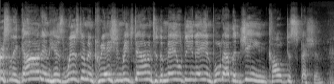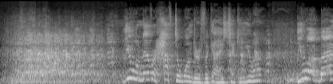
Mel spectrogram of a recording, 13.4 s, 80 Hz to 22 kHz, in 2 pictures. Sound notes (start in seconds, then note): 6.6 audience laughing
